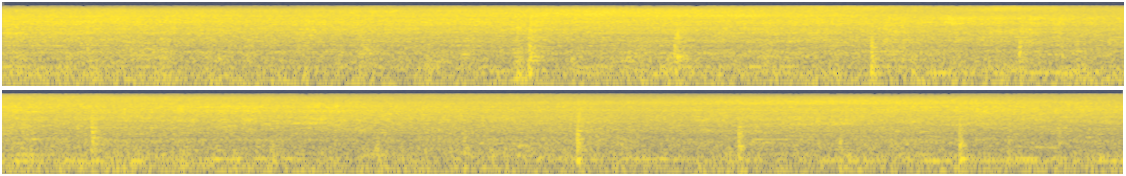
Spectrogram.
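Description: Passenger coaches of a steam-hauled train rolling past: a steady rumble with a few sharp wheel clicks over rail joints, and steam from the locomotive hissing at first.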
